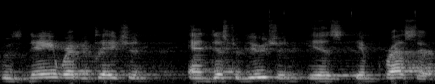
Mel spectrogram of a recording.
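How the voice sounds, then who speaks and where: A man's fairly high voice with fairly even intonation at a moderate pace, amid noticeable background noise and audible room echo. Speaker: business speaker. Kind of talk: seminar lecture.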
